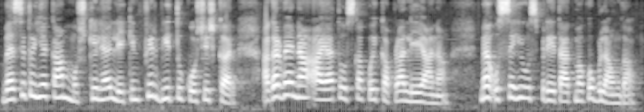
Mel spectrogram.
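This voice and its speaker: A woman's voice: a little high, normal speed, a little mellow, lightly acted. A woman voicing a stern, confident older male exorcist who gives orders in a fatherly way. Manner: commanding, fatherly.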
